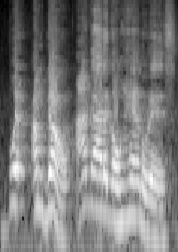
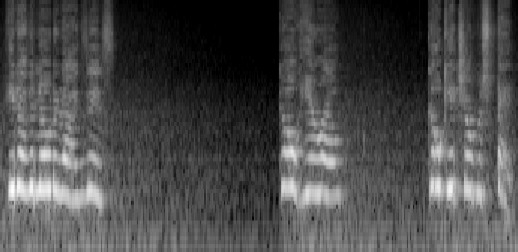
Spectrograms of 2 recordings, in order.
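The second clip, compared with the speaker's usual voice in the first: raised fangirl voice; 7 semitones higher than usual. Acted. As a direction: swoon over him in a high voice. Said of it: "raise it up a couple of octaves".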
